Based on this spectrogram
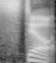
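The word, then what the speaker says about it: styll: still style yeah s-t-y i don't know it's pronounced still s-t-y-l-l yeah s-t-y-l-l no i don't know um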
